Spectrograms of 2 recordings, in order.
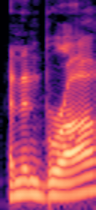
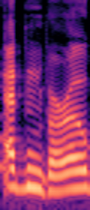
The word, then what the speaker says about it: Edinburgh: Edinburgh. I did say Edinburgh growing up because I think it was like, it felt like a borough.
